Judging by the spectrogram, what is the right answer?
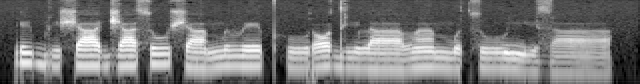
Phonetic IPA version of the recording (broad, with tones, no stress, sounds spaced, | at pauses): ɾ i˦ b i˨ ʃ aː˦ d͡ʒ aː˦ s uː˦ ʃ aː˨ m ɪ˦ β eː˦ pʰ uː˨ ɾ ɔ˦ d i˨ l aː˨ β ã˦ m ʊ˦ t͡s uː˦ ɲ i˨ z aː˨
